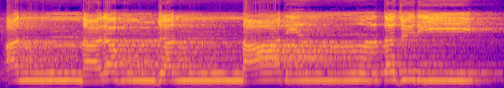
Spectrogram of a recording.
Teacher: ان لهم جنات، پھر دو زے کی تنوین ہے، دو زے کی تنوین کے بعد تا آ رہا ہے، تو یہاں پر پھر وہ اخفا ہوگا. اچھا، اخفا کیسے ہوگا کہ آواز جو ہے تا کی مخرج کی طرف آواز جائے گی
